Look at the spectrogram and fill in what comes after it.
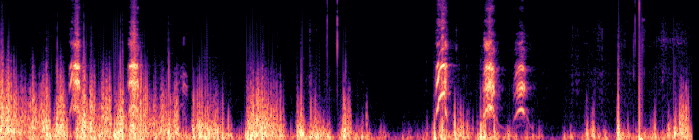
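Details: A poodle scolds a radio-controlled model plane with loud, sharp barks: a pair near the start, then a quick run of three about halfway through, amid heavy low engine rumble and wind noise.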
